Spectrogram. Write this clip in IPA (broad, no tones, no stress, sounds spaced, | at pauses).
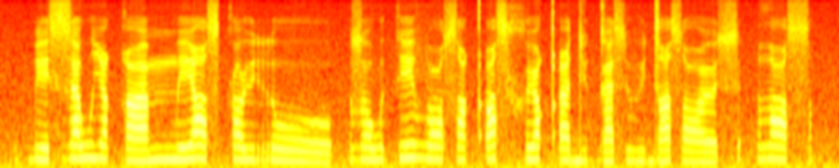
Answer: ɓ e s z a w iː q a mː eː sˤ k ɹ y r oː | z ɔ w ə k e v oː sˤ e qʼ i sˤ x y qʼ i d y ɡ a s v y d i sˤ œː s | ðˤ ə sˤ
